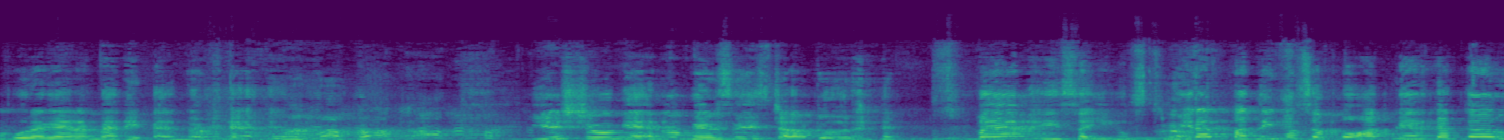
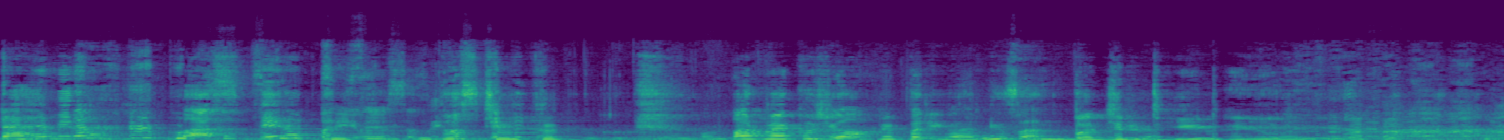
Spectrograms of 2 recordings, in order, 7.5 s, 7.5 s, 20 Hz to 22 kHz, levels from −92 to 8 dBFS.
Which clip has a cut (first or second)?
first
